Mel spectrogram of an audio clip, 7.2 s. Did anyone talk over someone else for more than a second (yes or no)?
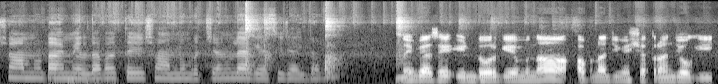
no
